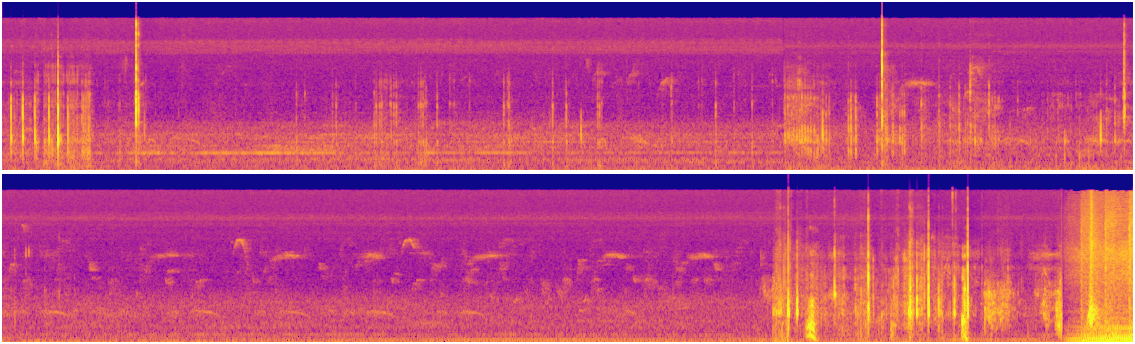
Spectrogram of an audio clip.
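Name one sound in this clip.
A baitcasting reel whirs and clicks as line is reeled in.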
